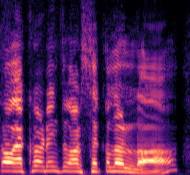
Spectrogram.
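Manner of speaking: high, mock-polite official voice; sneering mock bureaucrat, pitched well up. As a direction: ham up a smug official letting the rich go. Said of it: "They're like".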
